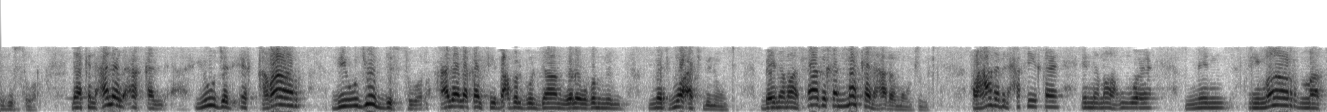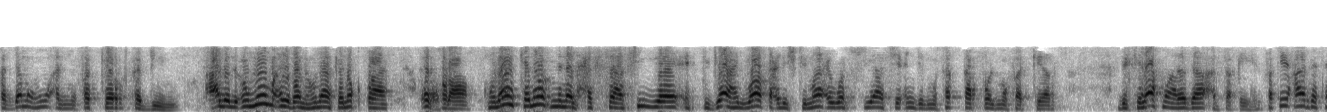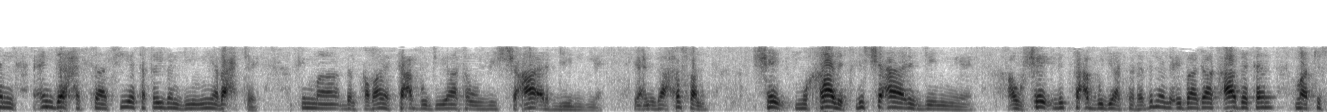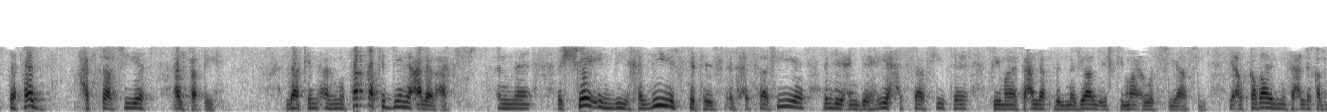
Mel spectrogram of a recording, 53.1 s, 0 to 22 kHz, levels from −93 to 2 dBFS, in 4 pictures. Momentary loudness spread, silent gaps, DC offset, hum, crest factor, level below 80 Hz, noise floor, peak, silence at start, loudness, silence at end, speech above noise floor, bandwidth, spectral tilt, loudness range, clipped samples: 14 LU; none; under 0.1%; none; 14 dB; -50 dBFS; -45 dBFS; 0 dBFS; 0 s; -14 LUFS; 0 s; 32 dB; 4 kHz; -11 dB/octave; 8 LU; under 0.1%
